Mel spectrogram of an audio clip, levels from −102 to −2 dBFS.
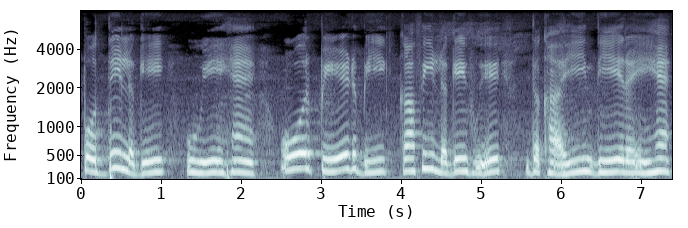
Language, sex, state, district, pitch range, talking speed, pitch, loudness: Hindi, male, Punjab, Fazilka, 200-225 Hz, 115 wpm, 210 Hz, -13 LUFS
